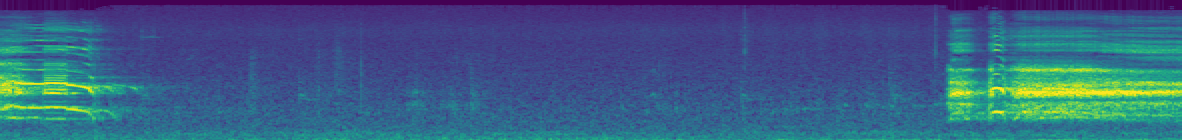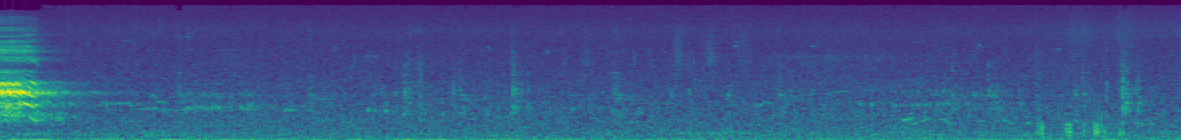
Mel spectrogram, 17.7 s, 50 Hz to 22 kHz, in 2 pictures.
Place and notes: Očová, Slovakia, Mateja Bela Funtíka - o osveti / on enlightenment
Binaural recording made at the birthplace of the proponent of Slovak Enlightenment Matej (Matthias) Bel (1684 – 1749)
